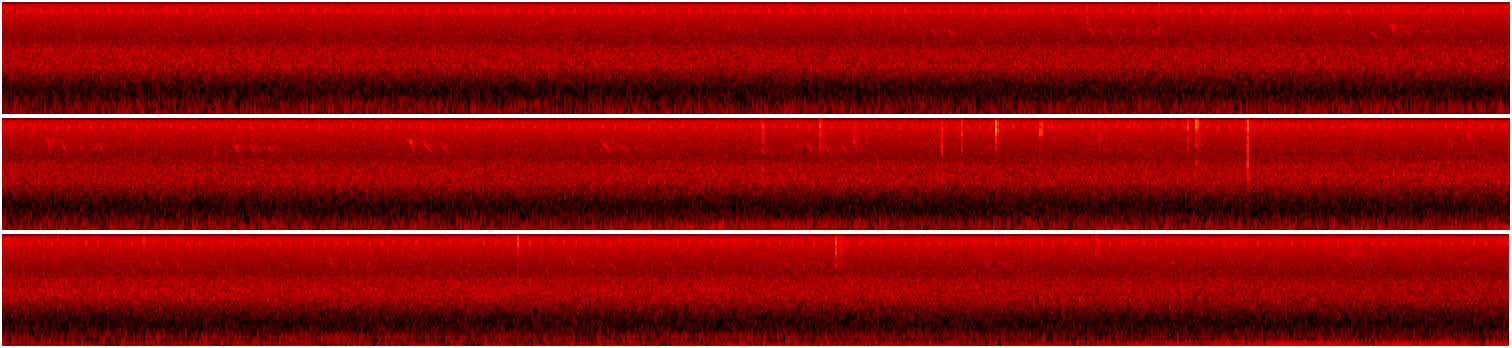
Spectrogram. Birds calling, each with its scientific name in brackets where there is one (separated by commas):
American Goldfinch (Spinus tristis)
